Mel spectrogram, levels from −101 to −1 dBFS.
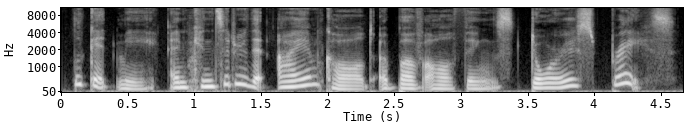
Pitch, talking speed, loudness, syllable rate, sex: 205 Hz, 180 wpm, -18 LUFS, 5.0 syllables/s, female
